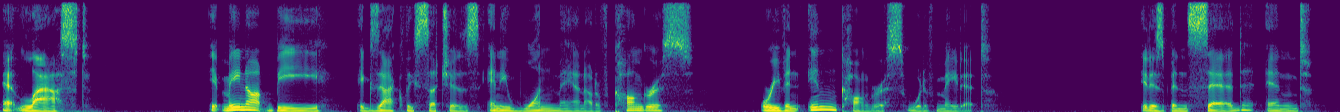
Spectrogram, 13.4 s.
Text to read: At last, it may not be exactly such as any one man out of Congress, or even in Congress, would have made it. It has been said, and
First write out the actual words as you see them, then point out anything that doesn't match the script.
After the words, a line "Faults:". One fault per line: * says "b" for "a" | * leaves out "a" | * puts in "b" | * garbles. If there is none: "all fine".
At last, it may not be exactly such as any one man out of Congress, or even in Congress, would have made it. It has been said, and
Faults:
all fine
